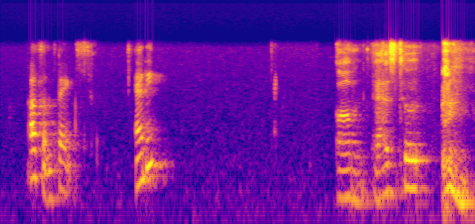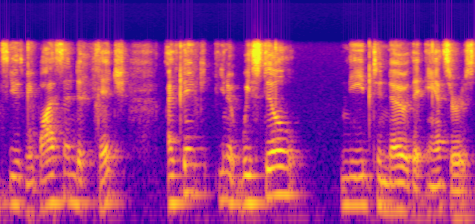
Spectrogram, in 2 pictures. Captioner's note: coughs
